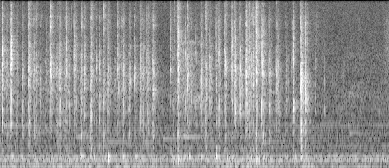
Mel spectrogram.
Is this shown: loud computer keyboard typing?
yes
